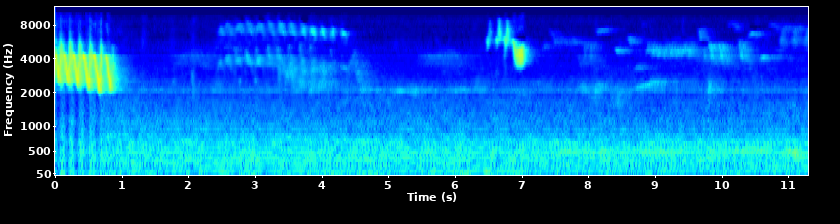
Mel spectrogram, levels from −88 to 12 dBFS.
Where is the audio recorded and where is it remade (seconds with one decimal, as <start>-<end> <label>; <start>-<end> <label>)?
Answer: 0.0-11.3 remade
